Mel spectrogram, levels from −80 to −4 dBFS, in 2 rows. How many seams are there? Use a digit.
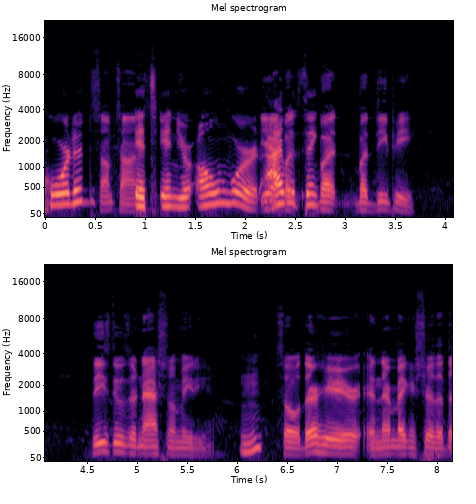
0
